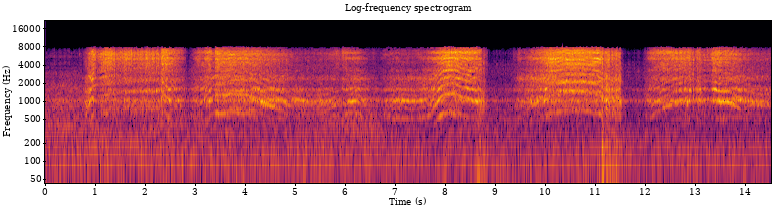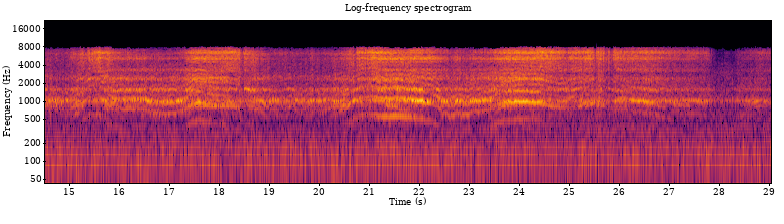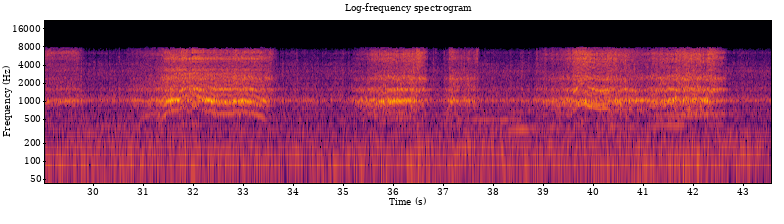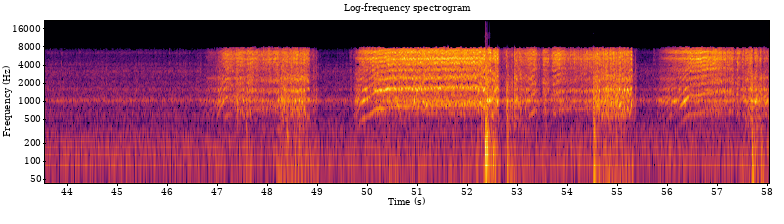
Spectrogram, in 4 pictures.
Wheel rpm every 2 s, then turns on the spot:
70, 110, 100, 60, 80, 130, 110, 100, 80, 90, 110, 80, 110, 70, 30, 30, 60, 20, 50, 30, 100, 50, 0, 70, 110, 170, 140, 150, 140.
none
